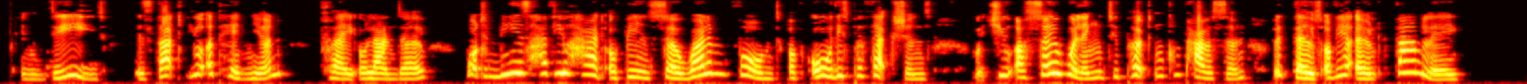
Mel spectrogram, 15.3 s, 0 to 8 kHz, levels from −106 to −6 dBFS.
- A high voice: Yes, very high, 265 Hz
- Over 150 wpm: No, average, 145 wpm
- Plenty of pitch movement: Yes, wide, 8.8 semitones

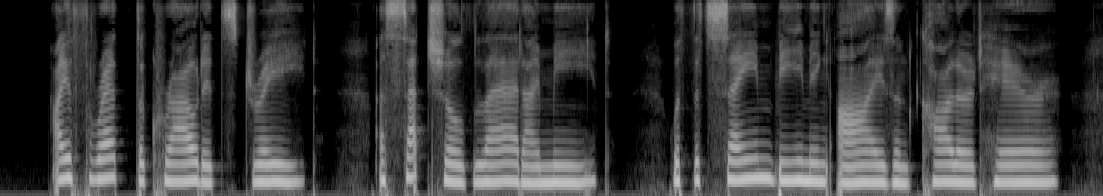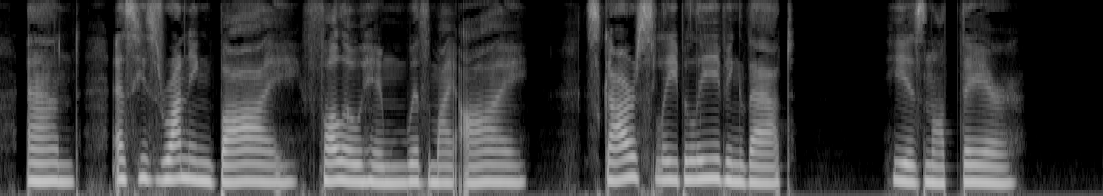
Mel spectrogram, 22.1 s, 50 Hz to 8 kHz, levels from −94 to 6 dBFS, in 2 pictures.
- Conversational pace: No, slow, 95 wpm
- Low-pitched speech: No, high, 210 Hz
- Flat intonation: Yes, narrow, 1.7 semitones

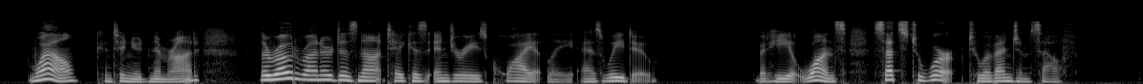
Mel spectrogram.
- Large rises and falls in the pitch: Yes, wide, 6.1 semitones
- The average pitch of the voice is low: No, medium, 150 Hz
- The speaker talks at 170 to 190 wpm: No, average, 140 wpm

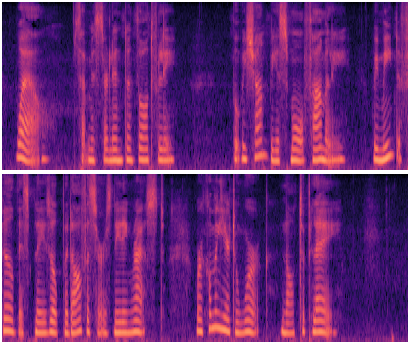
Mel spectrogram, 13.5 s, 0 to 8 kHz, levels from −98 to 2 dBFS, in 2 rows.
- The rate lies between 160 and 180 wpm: No, slow, 135 wpm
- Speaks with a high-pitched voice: Yes, high, 195 Hz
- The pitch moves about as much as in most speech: No, narrow, 1.8 semitones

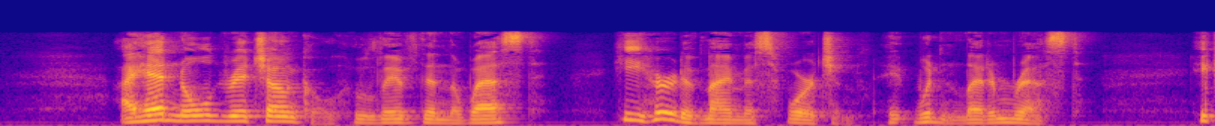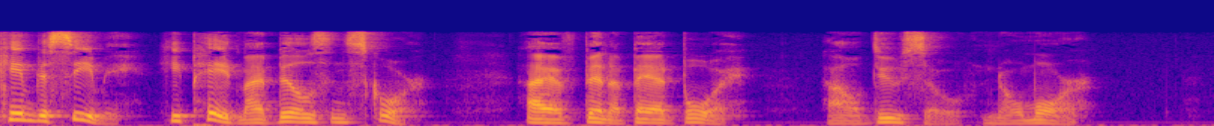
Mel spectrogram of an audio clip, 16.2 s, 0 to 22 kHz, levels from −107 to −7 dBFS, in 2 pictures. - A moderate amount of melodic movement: No, wide, 6.9 semitones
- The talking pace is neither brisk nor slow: Yes, average, 160 wpm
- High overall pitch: No, low, 115 Hz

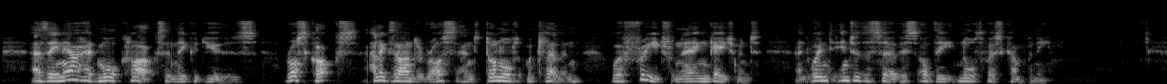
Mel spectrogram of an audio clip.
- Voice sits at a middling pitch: Yes, medium, 150 Hz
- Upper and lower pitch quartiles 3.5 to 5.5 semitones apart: Yes, average, 4.6 semitones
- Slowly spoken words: No, average, 160 wpm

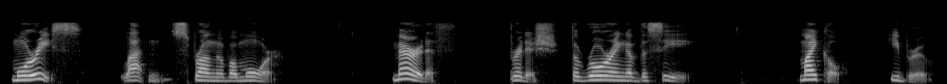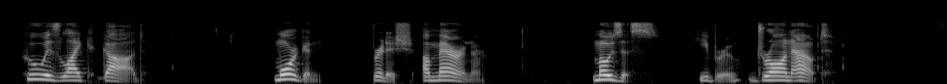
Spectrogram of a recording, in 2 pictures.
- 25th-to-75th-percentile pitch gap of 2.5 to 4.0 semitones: Yes, average, 3.4 semitones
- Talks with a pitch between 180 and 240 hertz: Yes, high, 190 Hz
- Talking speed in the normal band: No, slow, 85 wpm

